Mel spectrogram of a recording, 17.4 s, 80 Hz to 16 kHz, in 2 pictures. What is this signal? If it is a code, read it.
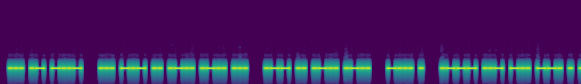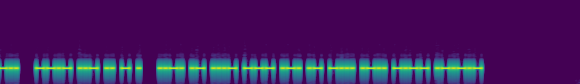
Morse code, heard as a keyed tone, about 32 wpm, 700 Hz. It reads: SAX SKILLS WILL BE JUDGED QUITE FAVORABLY.
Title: Pangram Challenge v2 - 30wpm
